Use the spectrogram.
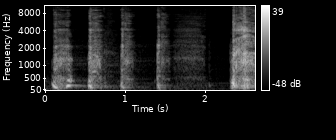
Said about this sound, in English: Suddenly the miner began to cough violently, covering his mouth with a dirty handkerchief.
